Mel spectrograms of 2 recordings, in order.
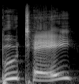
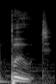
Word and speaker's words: Boutte: And then, so you're playing roulette with these three guys, the Henry, Bourne, Douglas, and Boutte. Let's call him Boot. I know that's not how you say it, comment guy.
